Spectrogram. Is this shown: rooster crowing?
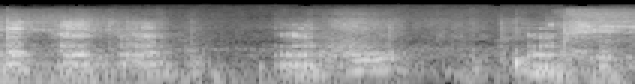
no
